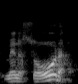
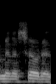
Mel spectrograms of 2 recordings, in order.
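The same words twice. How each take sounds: First: It is said in a drawn-out Minnesotan accent. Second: It is said in a plain general American accent. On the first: "They pronounce it Minnesota. That's how you say Minnesota" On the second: "they do not pronounce Minnesota Minnesota"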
